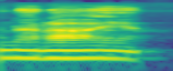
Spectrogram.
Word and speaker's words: Narayana: And Srila Prabhupada says in another place that this name has 4 syllables. Therefore, Narayana. That's why I pronounced it like that.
